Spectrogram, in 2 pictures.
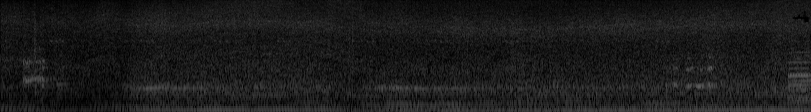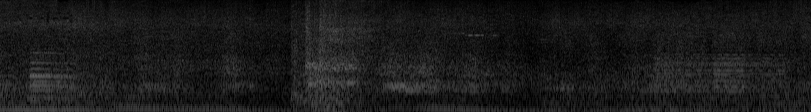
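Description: A car engine hums steadily and then slows down, its pitch gliding lower.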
